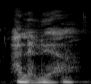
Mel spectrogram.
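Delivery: 할렐루야 said softly and low; soft hallelujah. Acted. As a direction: murmur 할렐루야 quietly. Soft hallelujah after whisper. (할렐루야를 낮고 조용하게)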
